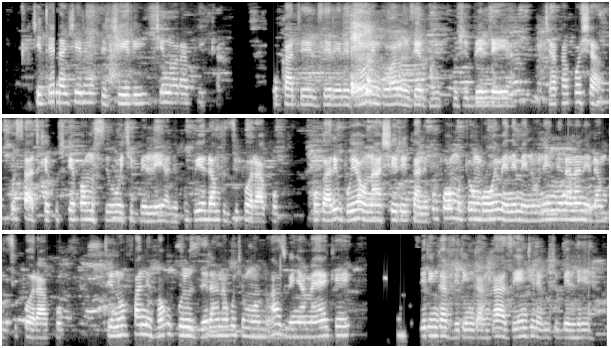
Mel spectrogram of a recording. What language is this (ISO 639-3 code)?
ndc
